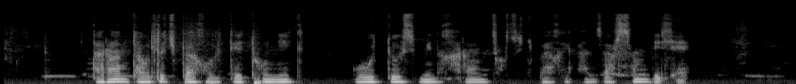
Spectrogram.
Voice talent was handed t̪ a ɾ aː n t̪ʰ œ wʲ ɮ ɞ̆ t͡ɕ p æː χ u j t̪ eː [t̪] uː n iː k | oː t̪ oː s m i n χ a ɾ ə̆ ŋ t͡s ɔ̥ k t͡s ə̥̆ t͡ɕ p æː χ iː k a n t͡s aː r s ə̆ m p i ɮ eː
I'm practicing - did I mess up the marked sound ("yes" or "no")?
yes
